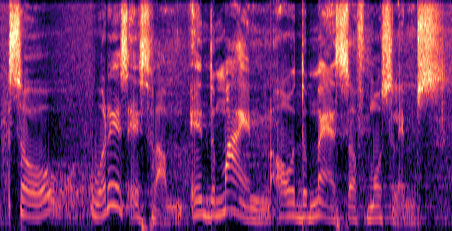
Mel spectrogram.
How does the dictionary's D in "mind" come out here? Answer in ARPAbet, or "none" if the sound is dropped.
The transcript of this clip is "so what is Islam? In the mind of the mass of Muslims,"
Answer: none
